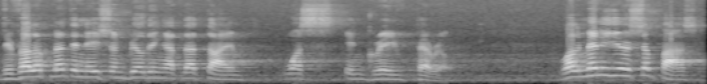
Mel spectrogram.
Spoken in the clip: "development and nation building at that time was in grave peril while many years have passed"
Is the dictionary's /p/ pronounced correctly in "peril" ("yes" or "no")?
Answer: yes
